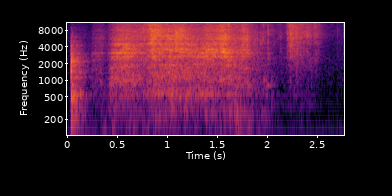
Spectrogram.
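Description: A hand plane shaves thin curls off timber, making a few rough, rasping strokes at close range, then trailing off into quiet.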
